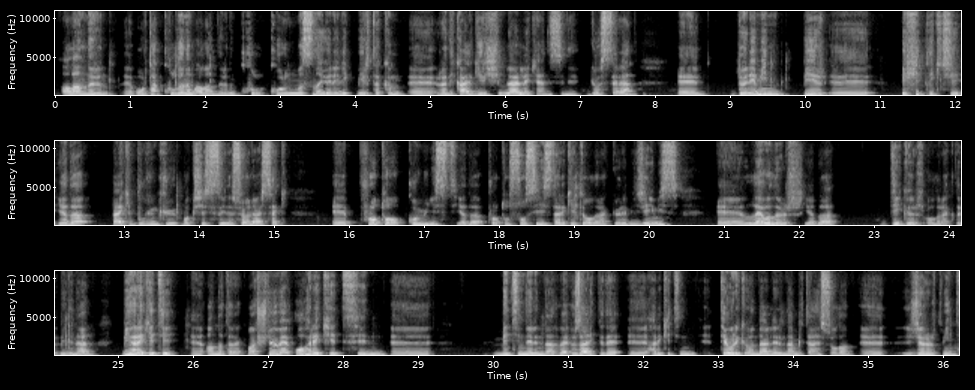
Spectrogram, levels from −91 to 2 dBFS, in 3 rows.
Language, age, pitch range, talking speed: Turkish, 40-59, 115-165 Hz, 105 wpm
